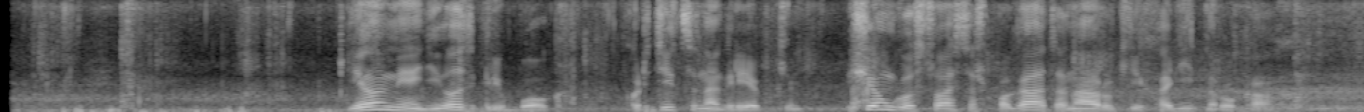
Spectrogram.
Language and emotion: Russian, neutral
